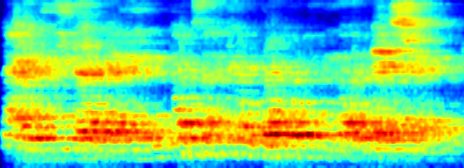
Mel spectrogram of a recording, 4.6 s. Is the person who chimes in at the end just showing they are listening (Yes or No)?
No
